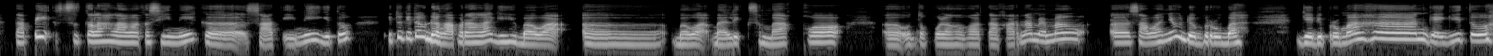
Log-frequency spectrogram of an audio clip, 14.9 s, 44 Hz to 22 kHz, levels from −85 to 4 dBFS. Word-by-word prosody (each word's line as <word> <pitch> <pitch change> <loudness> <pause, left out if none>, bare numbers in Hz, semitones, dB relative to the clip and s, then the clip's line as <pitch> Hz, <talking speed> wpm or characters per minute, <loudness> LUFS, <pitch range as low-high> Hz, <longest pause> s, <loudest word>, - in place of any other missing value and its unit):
Tapi 205 - +2
setelah 225 0 0
lama 205 -2 +1
ke 215 - -4
sini, 210 +5 -1
ke 165 -6 0
saat 150 0 -4
ini 225 +12 -1
gitu, 250 +10 +1 0.4
itu 360 - -4
kita 380 +5 +3
udah 245 -10 +7
nggak 165 - +4
pernah 205 0 +2
lagi 215 -3 -3
bawa, 165 -3 +1 0.2
eee, 165 -1 -5
bawa 165 -1 -2
balik 160 +4 -4
sembako, 205 +3 -1 0.4
eee, 155 -1 -2
untuk 165 +1 -6
pulang 165 -1 -2
ke - - -8
kota 165 -1 -5
karena 170 - -3
memang, 285 +5 0 0.2
eee, 200 0 +2
sawahnya 205 - -1
udah 215 -8 +4
berubah 185 +2 +1 0.6
jadi 190 -1 +3
perumahan 285 +8 +4
kayak 210 -6 0 0.2
gitu. 240 -2 +5
200 Hz, 140 wpm, -21 LUFS, 165-235 Hz, 0.6 s, udah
